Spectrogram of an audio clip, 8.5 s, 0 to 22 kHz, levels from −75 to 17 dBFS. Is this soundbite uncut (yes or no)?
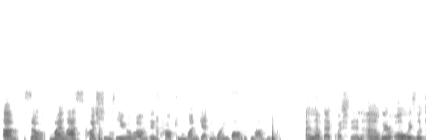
no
